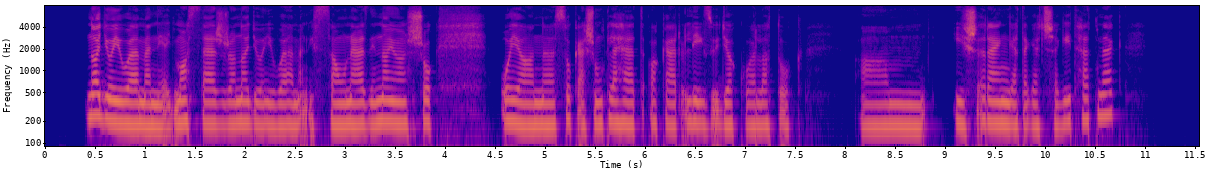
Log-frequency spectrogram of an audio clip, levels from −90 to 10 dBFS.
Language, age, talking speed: Hungarian, 30-49, 105 wpm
